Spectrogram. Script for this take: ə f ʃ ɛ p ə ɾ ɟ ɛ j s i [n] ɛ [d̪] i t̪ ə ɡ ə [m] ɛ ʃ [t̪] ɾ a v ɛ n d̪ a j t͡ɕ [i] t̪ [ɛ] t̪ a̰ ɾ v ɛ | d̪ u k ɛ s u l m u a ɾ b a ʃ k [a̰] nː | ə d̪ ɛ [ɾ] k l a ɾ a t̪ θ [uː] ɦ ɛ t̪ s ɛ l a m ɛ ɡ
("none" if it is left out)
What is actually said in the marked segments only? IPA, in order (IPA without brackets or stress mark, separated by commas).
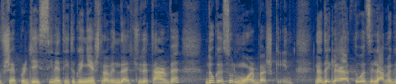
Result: n, t̪, ɲ, t̪, y, ɛ, ḭ, none, u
